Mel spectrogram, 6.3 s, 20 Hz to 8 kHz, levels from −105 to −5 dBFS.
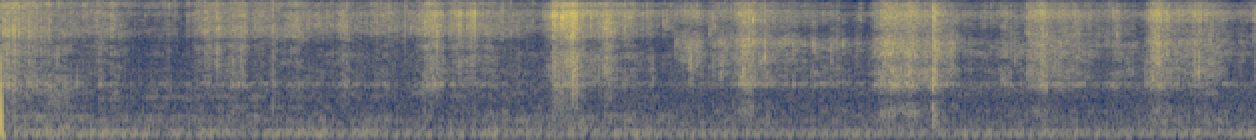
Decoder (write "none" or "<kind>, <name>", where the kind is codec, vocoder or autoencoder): none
